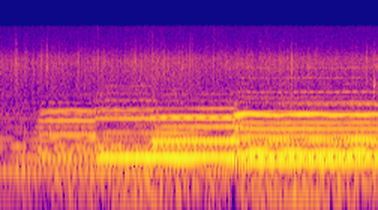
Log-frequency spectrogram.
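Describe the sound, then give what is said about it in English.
Steady rain patters down continuously on a beach during a storm, blended with a swelling musical drone whose held tones step upward and grow louder over a few seconds. No one speaks. “Half smothered, fighting to stay afloat, borne shoreward by the driver of the tempest, we were tossed at last, one by one, up onto the rain-swept beach.”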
